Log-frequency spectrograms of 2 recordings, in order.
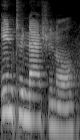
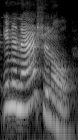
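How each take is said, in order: First: It is said with a Filipino accent. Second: It is said with an American accent. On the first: "in the Philippines, or in our language, ... we say it international" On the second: "They said it international"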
